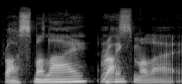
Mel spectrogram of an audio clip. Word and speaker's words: Rasmalai: Rasmalai. – Yeah. – That's how you pronounce it.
